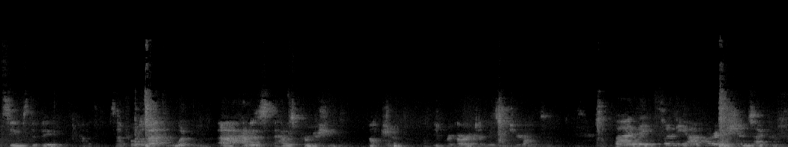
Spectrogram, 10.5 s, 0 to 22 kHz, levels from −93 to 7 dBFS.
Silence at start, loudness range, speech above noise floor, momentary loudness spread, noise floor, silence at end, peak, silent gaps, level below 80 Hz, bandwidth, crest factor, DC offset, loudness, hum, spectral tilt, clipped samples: 0 s; 7 LU; 28 dB; 17 LU; -73 dBFS; 0 s; -26 dBFS; none; -74 dBFS; 16 kHz; 20 dB; under 0.1%; -45 LUFS; none; -3.5 dB/octave; under 0.1%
